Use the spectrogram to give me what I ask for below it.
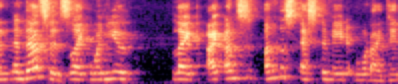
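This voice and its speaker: A woman's somewhat breathy voice at a fairly quick pace. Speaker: guest on a spiritual talk show. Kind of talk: casual conversation. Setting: live internet radio stream. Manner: halting, stumbling with many fillers.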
